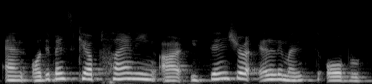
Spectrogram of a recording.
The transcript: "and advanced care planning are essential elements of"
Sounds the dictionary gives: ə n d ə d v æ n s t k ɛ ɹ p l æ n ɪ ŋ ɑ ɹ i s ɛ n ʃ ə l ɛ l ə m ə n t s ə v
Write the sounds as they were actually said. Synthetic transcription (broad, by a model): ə n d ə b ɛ n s k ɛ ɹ p l æ n ɪ ŋ ɑ ɹ i s ɛ n ʃ ə l ɛ l ə m ə n t s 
